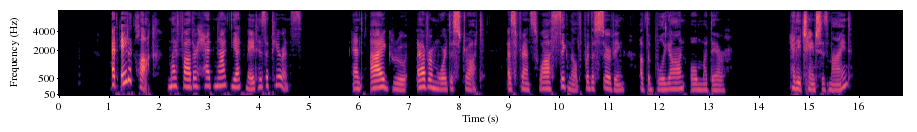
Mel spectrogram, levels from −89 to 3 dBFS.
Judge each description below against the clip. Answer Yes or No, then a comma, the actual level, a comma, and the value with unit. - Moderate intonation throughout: No, wide, 6.3 semitones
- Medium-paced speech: No, slow, 115 wpm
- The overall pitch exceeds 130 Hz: Yes, medium, 185 Hz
